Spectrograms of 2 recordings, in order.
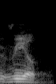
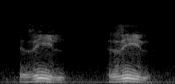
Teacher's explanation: The English R comes from the middle of the tongue, and the Arabic ra comes from the tip of the tongue. It is very important that when we pronounce the R in Arabic, the ra in Arabic, we do not roll the tongue.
